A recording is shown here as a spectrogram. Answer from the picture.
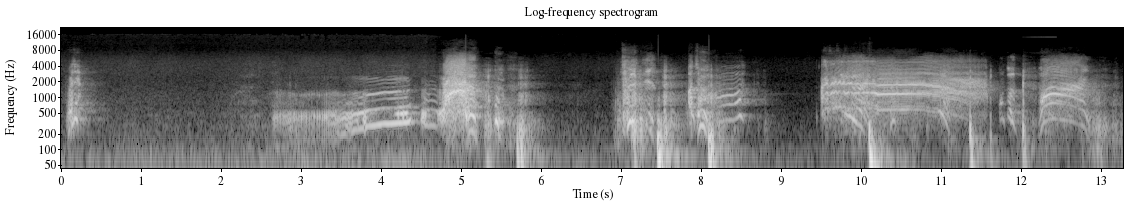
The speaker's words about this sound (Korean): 아, 이렇게 우리 이소룡 얘기를 좀 하고 있는데 여기서 이소룡의 그 트레이드 마크죠. 그 괴성. 아뷰요. 요거. 저 안 들어볼 수가 없어요.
